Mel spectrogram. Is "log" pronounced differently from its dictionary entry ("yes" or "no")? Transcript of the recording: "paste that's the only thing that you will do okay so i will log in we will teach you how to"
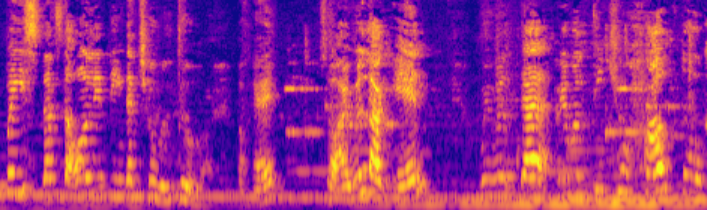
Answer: yes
